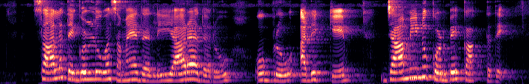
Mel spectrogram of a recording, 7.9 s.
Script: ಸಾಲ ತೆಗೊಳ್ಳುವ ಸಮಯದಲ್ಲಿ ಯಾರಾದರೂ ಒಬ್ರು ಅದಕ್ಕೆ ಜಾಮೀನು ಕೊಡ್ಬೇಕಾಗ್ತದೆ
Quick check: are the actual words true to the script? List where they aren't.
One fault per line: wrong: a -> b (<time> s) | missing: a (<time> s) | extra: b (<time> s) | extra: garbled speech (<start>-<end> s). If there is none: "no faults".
no faults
